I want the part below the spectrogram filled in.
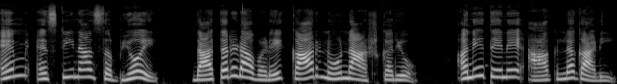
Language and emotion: Gujarati, neutral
